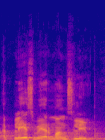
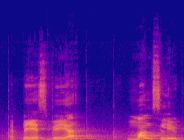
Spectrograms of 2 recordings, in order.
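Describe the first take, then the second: First: Said in the usual way. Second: Very slow, word by word; slow dictation. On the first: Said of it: "giving the definition". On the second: Shown as a demonstration. Teacher repeating the definition slowly for notes. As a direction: stretch out each word to copy down. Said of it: "dictating the definition".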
